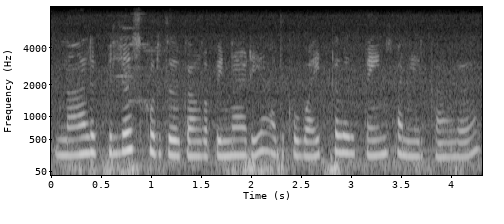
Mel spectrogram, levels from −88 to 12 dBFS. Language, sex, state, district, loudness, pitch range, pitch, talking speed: Tamil, female, Tamil Nadu, Chennai, -16 LUFS, 235-275 Hz, 250 Hz, 125 wpm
